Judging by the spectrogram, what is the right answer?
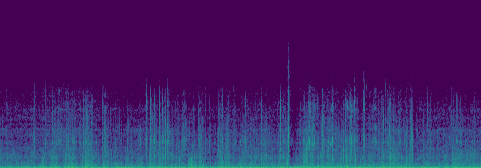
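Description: Mountain bike descending rough trail: wind buffeting the camera microphone in a steady low rumble, with tyre noise and sharp clicks and rattles from the bike over the ground, two of them louder about halfway through and near the end.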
